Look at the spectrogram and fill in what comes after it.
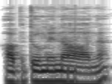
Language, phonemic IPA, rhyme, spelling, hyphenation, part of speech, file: Norwegian Bokmål, /abˈduːmɪnɑːənə/, -ənə, abdominaene, ab‧do‧min‧a‧en‧e, noun, NB - Pronunciation of Norwegian Bokmål «abdominaene».ogg
- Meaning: definite plural of abdomen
